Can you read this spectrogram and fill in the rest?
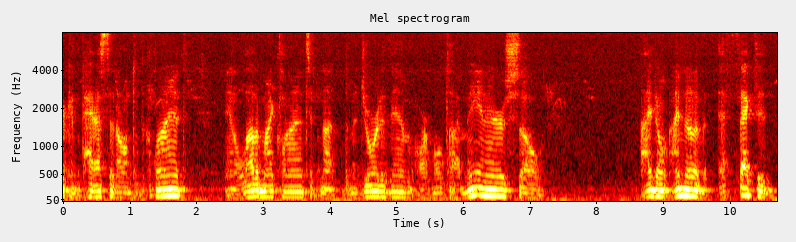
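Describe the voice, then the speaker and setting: Man in his 60s, low voice, earnest motivational monologue, faint background hiss. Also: a little mellow. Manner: earnest, preachy, repeats points for emphasis. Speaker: motivational speaker.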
